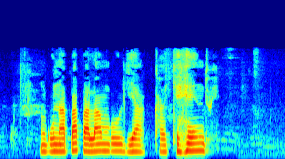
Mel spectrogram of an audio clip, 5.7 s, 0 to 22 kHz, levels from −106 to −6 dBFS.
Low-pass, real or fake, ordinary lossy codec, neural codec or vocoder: 7.2 kHz; real; MP3, 48 kbps; none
